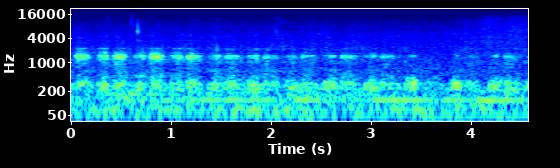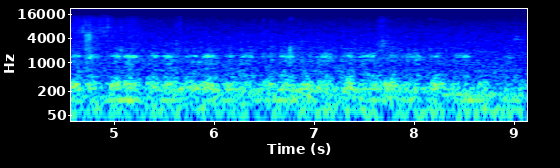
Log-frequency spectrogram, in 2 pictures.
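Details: Siberian husky puppies with red coats squeak in a continuous string of short, high whimpers, roughly two to three per second, over a low rumbling and shuffling background.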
